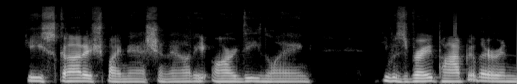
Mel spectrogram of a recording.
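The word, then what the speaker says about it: Laing: So, I've been into if you want to check them out on your own, it's spelled L A I N G. He's Scottish by nationality, RD Lang.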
